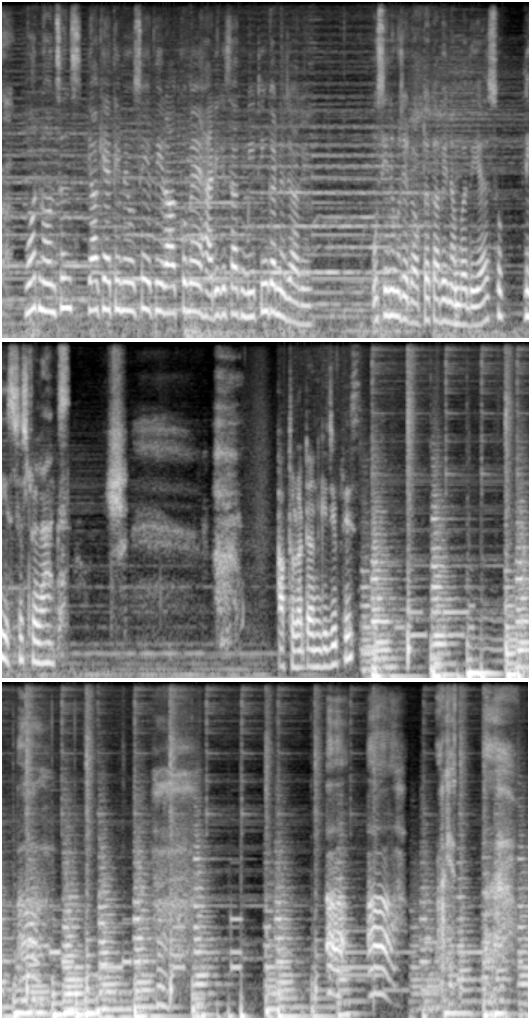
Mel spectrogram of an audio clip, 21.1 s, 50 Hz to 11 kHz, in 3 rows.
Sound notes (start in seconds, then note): 8.6 sighs; 18.3 sighing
